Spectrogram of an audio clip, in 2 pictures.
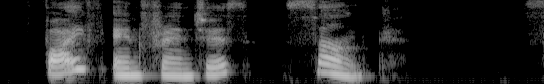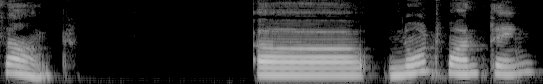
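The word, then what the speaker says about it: cinq: Five in French is sunk. Sunk. Uh note one thing that I and N in French are called nasal vowels and the sound uh is formed as uh uh sunk.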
